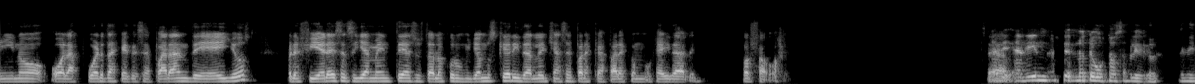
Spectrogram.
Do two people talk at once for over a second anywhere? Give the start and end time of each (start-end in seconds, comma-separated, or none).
none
